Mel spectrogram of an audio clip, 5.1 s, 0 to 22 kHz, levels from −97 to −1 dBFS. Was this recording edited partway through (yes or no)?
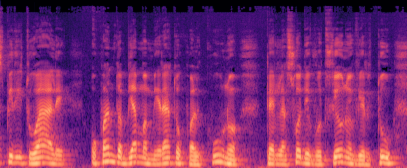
yes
